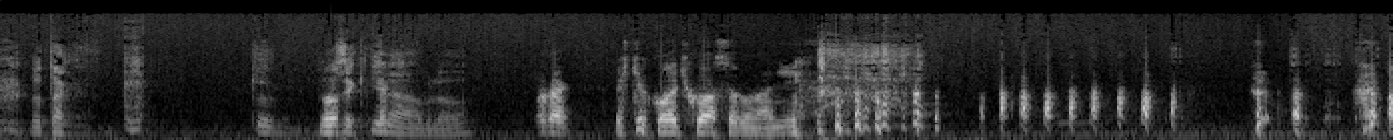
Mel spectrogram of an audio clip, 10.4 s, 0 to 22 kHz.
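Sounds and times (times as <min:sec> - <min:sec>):
speech: 0:00.2 - 0:01.2, 0:01.9 - 0:06.6
laughter: 0:06.0 - 0:10.4
hens clucking: 0:06.7 - 0:08.9.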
